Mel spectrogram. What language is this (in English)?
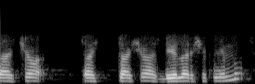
Kashmiri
